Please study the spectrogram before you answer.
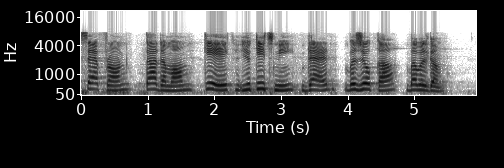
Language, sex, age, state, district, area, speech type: Punjabi, female, 18-30, Punjab, Barnala, rural, spontaneous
